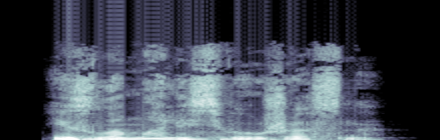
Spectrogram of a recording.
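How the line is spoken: Gentle remark. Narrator (Russian): мягко заметил

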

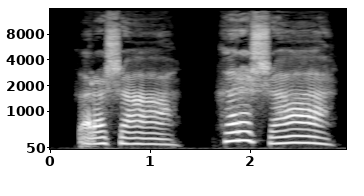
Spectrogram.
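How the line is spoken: Sighing. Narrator (Russian): вздохнул он

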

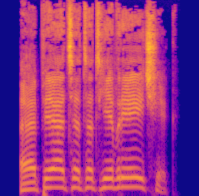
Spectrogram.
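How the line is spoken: Furious bark. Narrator (Russian): рявкнул Фокт, багровея от гнева

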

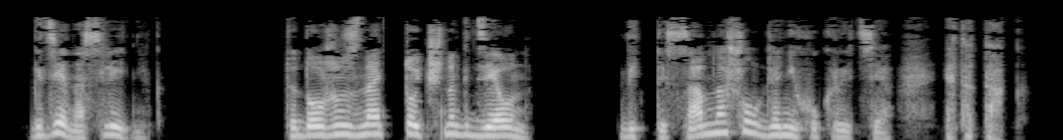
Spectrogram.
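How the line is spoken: Quiet. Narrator (Russian): тихо сказал отец

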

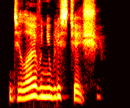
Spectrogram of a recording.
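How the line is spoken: Whisper. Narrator (Russian): прошептала

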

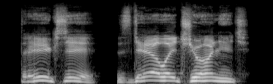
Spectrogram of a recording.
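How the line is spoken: Yelling. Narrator (Russian): заорал Фаци

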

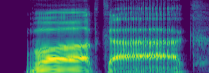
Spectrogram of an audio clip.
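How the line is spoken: Sinister drawl. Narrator (Russian): зловеще протянул Назаров

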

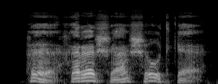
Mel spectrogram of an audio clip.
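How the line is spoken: Creaky voice. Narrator (Russian): проскрипел он

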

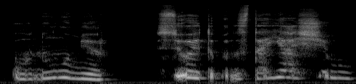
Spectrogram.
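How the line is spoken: Hoarse whisper. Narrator (Russian): прошептала Алиса хрипло

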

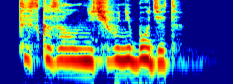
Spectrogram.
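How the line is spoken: Trembling whisper. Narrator (Russian): шепчу дрожащим голосом

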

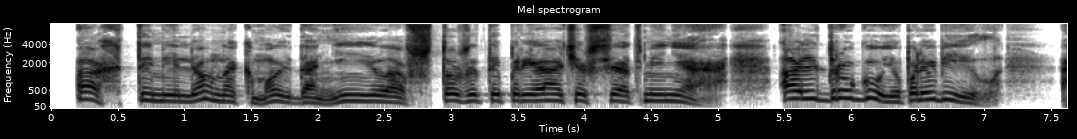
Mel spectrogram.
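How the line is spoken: Laughing with reproach. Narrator (Russian): Она смеялась, укоризну

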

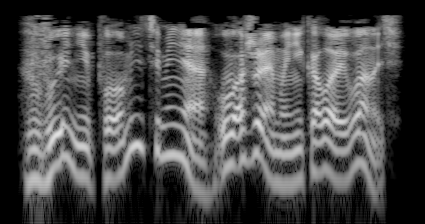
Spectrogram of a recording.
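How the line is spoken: Cheerful. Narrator (Russian): продолжал я весело

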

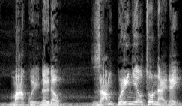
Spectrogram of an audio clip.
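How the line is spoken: Shouting. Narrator (Vietnamese): Nhị Toét quát lên

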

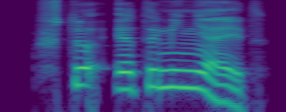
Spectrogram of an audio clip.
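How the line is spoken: Irritated gentleman's question. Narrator (Russian): раздраженно спросил вальяжный господин

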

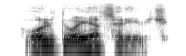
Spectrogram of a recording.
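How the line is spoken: Old man's hopeless sigh. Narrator (Russian): безнадежно вздохнул старик

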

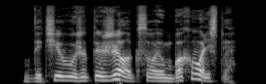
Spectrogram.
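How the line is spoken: Scornful snort. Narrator (Russian): фыркнул кто-то из проходящих мимо меня однокурсников

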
